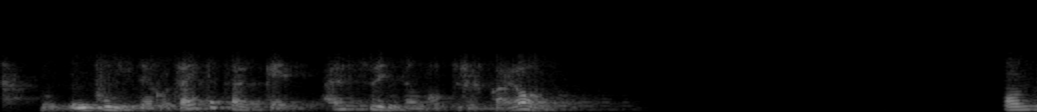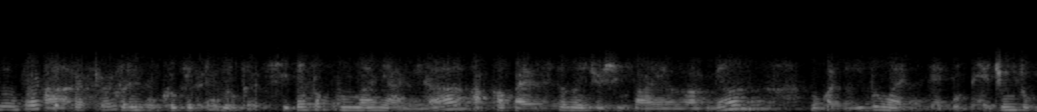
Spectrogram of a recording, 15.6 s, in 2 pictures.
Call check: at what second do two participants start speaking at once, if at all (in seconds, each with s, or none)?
8.3 s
